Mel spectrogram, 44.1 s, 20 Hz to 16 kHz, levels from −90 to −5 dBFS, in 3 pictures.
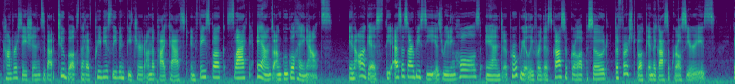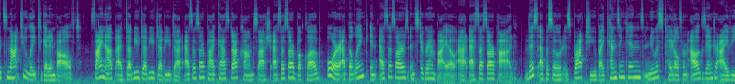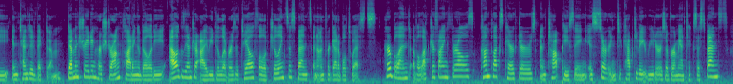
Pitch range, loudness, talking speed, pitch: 160-230 Hz, -25 LUFS, 155 wpm, 185 Hz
